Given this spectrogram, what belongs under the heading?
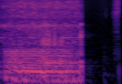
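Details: Stertor in a brachycephalic dog during a BOAS assessment, heard at rest or after a trot exercise stress test at about four miles per hour.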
